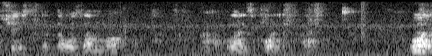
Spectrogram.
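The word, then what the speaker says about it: Pauling: Хотя, по идее, мы же говорим полинг, а не паулинг. Не знаю. Ну, назван он в честь того самого Лэнс Полинг.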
